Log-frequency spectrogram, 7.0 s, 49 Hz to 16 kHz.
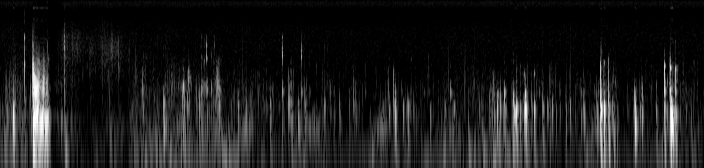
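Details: Stomach growling recorded at 1:30 am, about six hours after eating too much udon, owner suspects reaction to gluten after a long break; gurgling, bubbling rumbles and squeaks coming in bursts (borborygmi).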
